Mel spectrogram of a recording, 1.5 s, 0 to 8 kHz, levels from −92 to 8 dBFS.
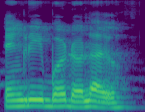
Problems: constant background noise, echo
